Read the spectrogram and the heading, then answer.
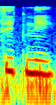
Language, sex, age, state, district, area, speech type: Nepali, female, 18-30, West Bengal, Jalpaiguri, urban, spontaneous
